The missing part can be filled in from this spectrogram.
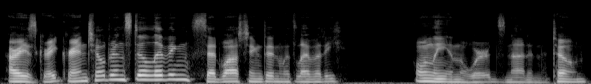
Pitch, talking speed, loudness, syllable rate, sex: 140 Hz, 195 wpm, -19 LUFS, 5.4 syllables/s, male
